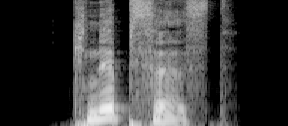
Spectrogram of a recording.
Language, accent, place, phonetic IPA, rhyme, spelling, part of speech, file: German, Germany, Berlin, [ˈknɪpsəst], -ɪpsəst, knipsest, verb, De-knipsest.ogg
- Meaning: second-person singular subjunctive I of knipsen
